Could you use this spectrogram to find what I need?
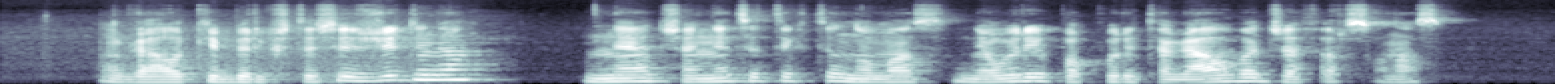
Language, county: Lithuanian, Panevėžys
